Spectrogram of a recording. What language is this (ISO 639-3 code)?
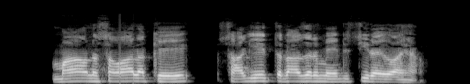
snd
